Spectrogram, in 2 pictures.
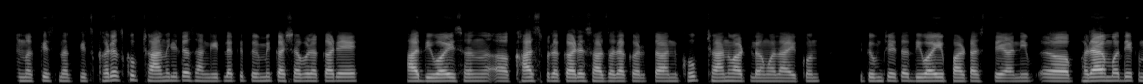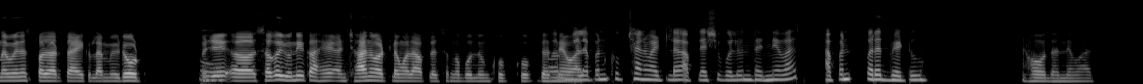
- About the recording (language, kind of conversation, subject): Marathi, podcast, तुमचे सण साजरे करण्याची खास पद्धत काय होती?
- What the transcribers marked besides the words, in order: tapping; in English: "युनिक"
